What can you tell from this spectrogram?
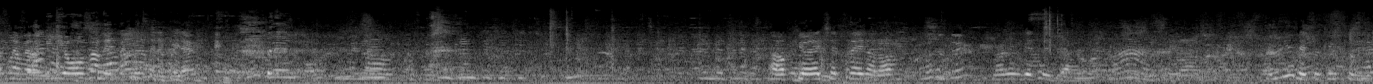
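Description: At 3.17 s an overlap between stream segments makes the player trim about 18 ms of audio it wrongly treats as duplicated, producing a tiny skip.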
